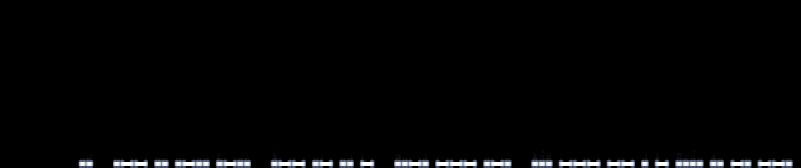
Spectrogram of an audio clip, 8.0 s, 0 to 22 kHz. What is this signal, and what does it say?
Morse code, heard as a keyed tone, about 34 wpm, 700 Hz. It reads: I WILL WAIT FOR SOMETHING
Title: Sentences from Top 1000 Words - Review Part 1 - 35wpm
